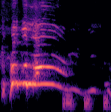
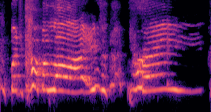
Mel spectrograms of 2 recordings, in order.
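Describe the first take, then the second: First: Much higher, slow, crying shout; sobbing cry. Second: Higher, louder half-sobbing plea; tearful plea. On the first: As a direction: wail the plea through sobs. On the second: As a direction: plead through tears. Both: Acted. Lady begging him come back alive.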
